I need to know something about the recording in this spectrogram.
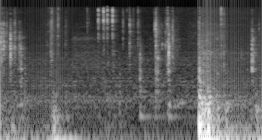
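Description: A plastic bottle crackles as it is handled.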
